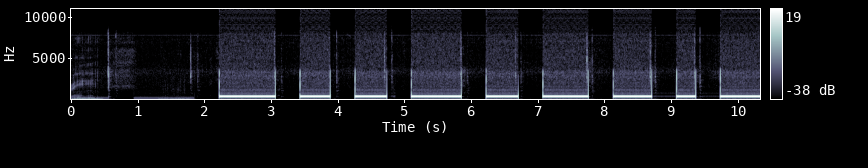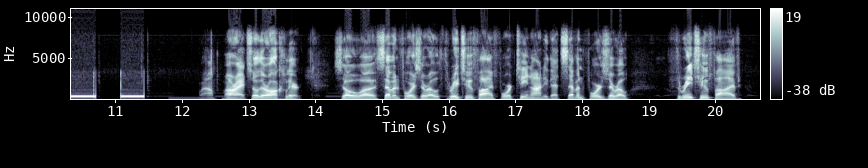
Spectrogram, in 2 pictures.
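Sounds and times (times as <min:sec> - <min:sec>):
telephone busy signal: 0:02.2 - 0:11.5
speech: 0:12.6 - 0:18.8, 0:19.4 - 0:20.4.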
